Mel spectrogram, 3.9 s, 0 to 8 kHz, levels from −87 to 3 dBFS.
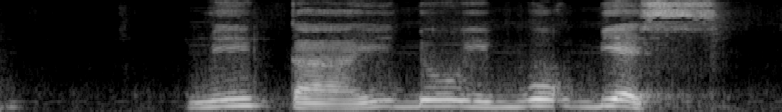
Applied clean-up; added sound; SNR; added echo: neural separator model SepFormer DNS4.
